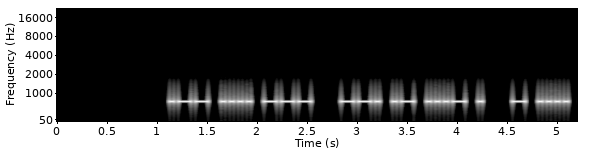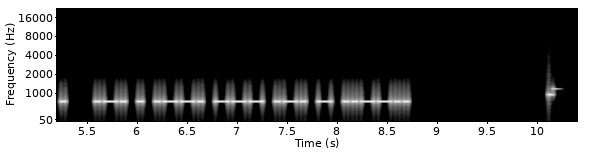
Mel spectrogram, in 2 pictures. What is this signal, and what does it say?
Morse code, heard as a keyed tone, about 28 wpm, 700 Hz. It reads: WHO GAVE THE REPORT?
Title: Sentences from Top 900 Words 28wpm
